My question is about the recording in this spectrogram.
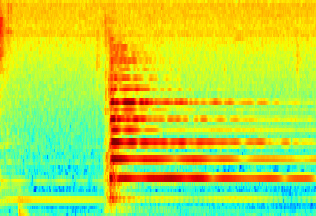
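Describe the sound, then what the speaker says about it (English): A single E note is struck and rings on with rich, bell-like overtones that slowly decay, preceded by a soft low thump. "we can allow yellow to be represented by an E, which would sound like this."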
